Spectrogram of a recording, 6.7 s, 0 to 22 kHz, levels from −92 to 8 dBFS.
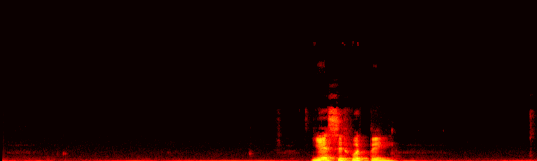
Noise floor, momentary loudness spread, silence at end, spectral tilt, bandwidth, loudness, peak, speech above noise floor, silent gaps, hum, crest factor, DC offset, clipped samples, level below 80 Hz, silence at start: -66 dBFS; 8 LU; 1.75 s; -6 dB/octave; 7.6 kHz; -23 LUFS; -6 dBFS; 44 dB; none; none; 24 dB; under 0.1%; under 0.1%; -58 dBFS; 3.9 s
